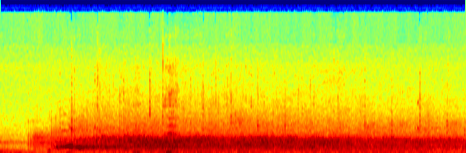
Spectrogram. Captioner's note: audience applauding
